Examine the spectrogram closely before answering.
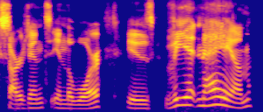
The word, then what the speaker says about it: Vietnam: in the war is Vietnam. That's actually closer to the pronunciation used by Vietnamese people.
